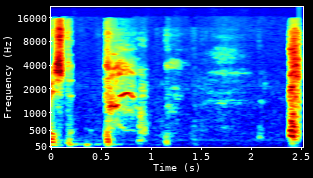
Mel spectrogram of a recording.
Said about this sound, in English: I'm going to cough again. Hold on one second here.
